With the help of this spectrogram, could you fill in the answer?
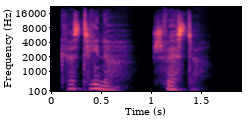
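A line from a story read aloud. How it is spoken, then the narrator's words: Quiet. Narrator (German): sagte er leise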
